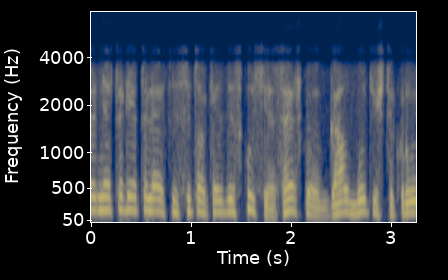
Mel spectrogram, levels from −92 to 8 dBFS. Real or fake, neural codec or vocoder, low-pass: real; none; 7.2 kHz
